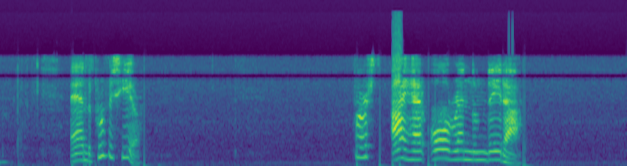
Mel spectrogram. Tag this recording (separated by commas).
Speech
